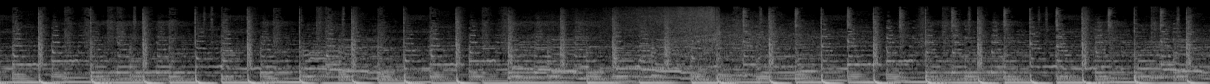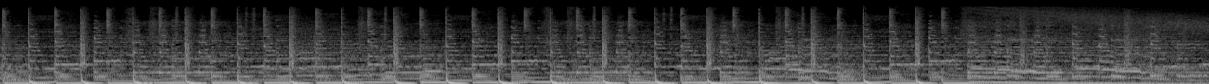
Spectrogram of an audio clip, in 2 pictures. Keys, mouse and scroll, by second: 5.4 alt+click.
